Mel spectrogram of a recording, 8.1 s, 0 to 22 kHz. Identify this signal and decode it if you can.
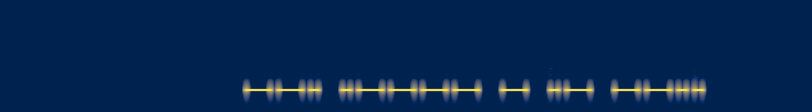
Morse code, heard as a keyed tone, about 15 wpm, 700 Hz. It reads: G1TAZ
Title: DXCC-100 Call Signs - 5 Characters - Repeated 2x - 15wpm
